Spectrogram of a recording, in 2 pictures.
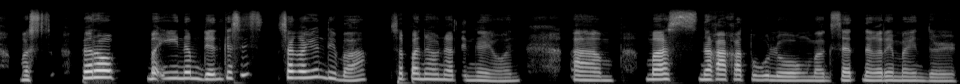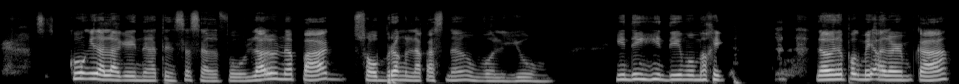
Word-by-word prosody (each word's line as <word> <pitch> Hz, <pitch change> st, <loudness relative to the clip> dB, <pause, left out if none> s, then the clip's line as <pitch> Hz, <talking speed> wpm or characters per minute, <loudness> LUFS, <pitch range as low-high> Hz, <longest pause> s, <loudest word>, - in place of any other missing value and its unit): mas 210 Hz, -, -4 dB, 0.2 s
pero 320 Hz, +1 st, +8 dB, 0.3 s
mainam 280 Hz, +1 st, +1 dB
din 240 Hz, 0 st, +2 dB
kasi 290 Hz, -, -2 dB, 0.3 s
sa 310 Hz, -1 st, +4 dB
ngayon 310 Hz, +2 st, +2 dB
'di 290 Hz, -, -1 dB
ba 195 Hz, -1 st, -3 dB, 0.2 s
sa 260 Hz, -, -5 dB
panahon 245 Hz, -2 st, 0 dB
natin 210 Hz, -2 st, -4 dB
ngayon, 165 Hz, -3 st, -5 dB, 0.6 s
um, 195 Hz, -3 st, 0 dB, 0.4 s
mas 235 Hz, +2 st, +3 dB
nakakatulong 210 Hz, -6 st, 0 dB
mag-set 175 Hz, +2 st, -3 dB
ng 180 Hz, -1 st, -1 dB
reminder 175 Hz, -4 st, -5 dB, 0.7 s
kung 270 Hz, 0 st, +3 dB
ilalagay 210 Hz, -6 st, +3 dB
natin 185 Hz, 0 st, -5 dB
sa 205 Hz, +6 st, -6 dB
cellphone 165 Hz, -1 st, -5 dB
lalo 215 Hz, +7 st, +4 dB
na 240 Hz, -1 st, 0 dB
pag 230 Hz, +2 st, +2 dB, 0.2 s
sobrang 200 Hz, +1 st, +1 dB
lakas 185 Hz, +1 st, -4 dB
ng 190 Hz, -2 st, -5 dB
volume. 155 Hz, -2 st, -8 dB, 0.6 s
Hinding 230 Hz, +1 st, +1 dB
hindi 220 Hz, +1 st, 0 dB
mo 220 Hz, -1 st, 0 dB
maki 220 Hz, 0 st, 0 dB, 1.0 s
lalo 215 Hz, +1 st, +7 dB
na -, -, +5 dB
pag 245 Hz, +1 st, 0 dB
may 225 Hz, -, +3 dB
alarm 205 Hz, -2 st, +2 dB
ka. 200 Hz, +2 st, +3 dB
205 Hz, 130 wpm, -22 LUFS, 180-235 Hz, 1.0 s, pero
